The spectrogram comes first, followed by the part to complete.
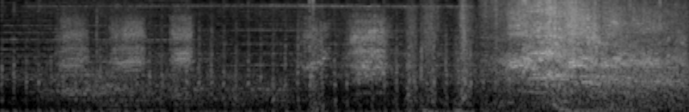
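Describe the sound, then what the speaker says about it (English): A large flock of birds in the Alan Wake Remastered video game: dense, loud fluttering and flapping in continuous churning waves that swell toward the end, with no voices. "That's a lot of birds."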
